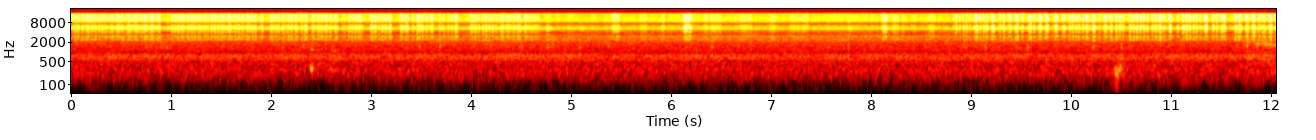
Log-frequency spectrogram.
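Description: Near silence: faint room hiss with a few soft, isolated clicks.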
